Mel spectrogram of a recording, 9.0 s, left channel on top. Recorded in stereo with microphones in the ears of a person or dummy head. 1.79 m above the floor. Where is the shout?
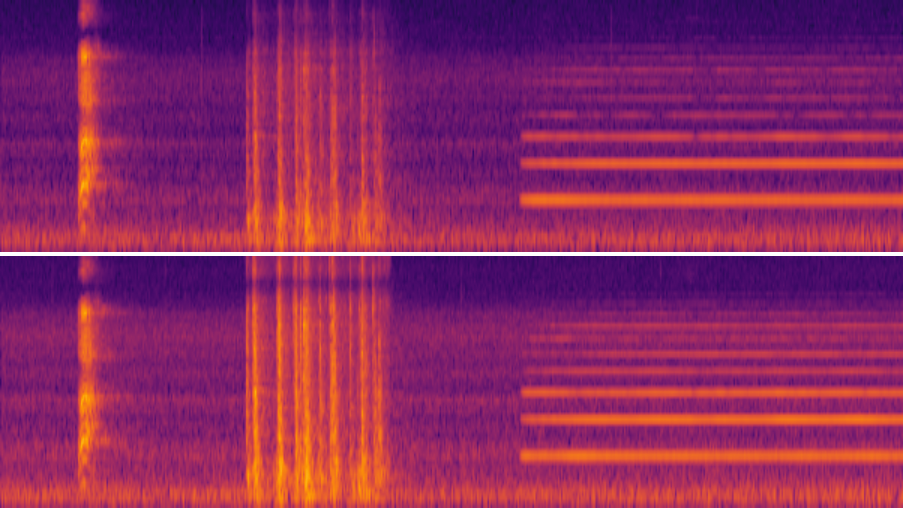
10° left (ahead or behind), 0.6 m.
